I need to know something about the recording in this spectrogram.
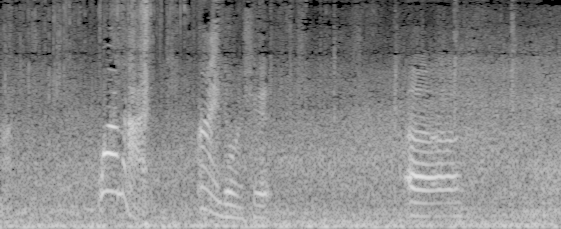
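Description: A young woman speaks with animation close to a phone microphone.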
